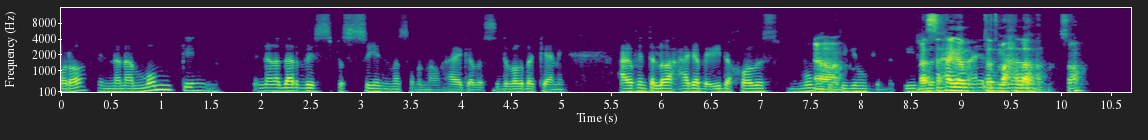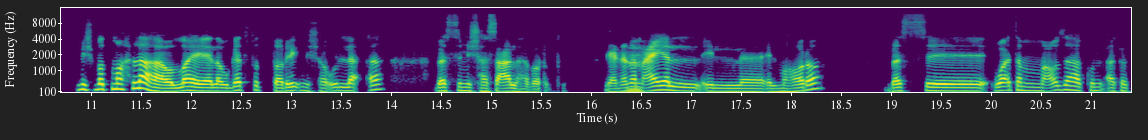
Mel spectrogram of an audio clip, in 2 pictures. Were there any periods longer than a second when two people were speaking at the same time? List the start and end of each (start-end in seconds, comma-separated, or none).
8.6-9.8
